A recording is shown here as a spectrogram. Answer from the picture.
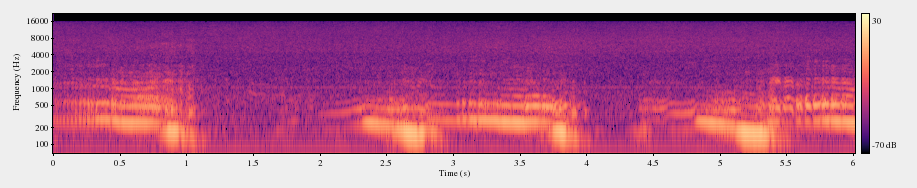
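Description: Lion roaring: a series of long, deep roars about every two seconds, each falling in pitch at its end.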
